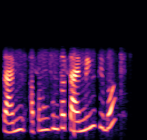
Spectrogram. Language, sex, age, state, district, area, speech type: Odia, female, 18-30, Odisha, Kendrapara, urban, conversation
